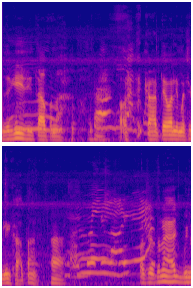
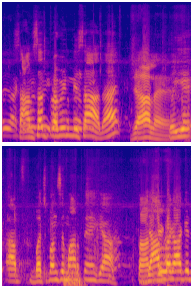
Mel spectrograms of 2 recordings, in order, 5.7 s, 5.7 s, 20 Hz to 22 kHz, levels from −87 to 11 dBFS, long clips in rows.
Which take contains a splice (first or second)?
second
